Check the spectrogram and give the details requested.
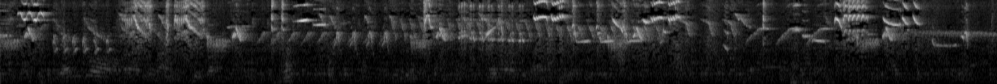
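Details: Mountain tailorbird singing a lively, busy song of rapid high chirps, trills and sharp whistled notes, densely layered and nearly continuous across the whole stretch.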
